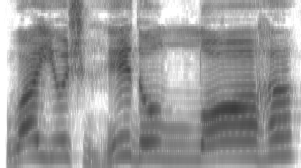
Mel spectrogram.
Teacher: یہاں پر اللہ کا نام موٹا پڑھا جائے گا کیونکہ اللہ کے نام سے پہلے پیش ہے تو ہم اسے پر پڑھیں گے۔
